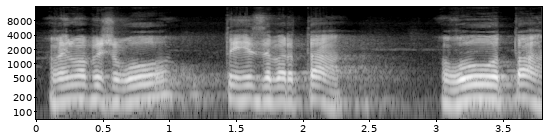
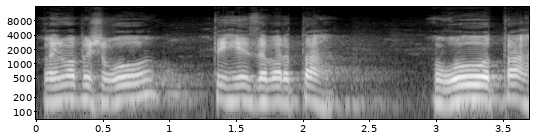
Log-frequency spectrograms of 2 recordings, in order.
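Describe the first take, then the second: No difference in how they are said.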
